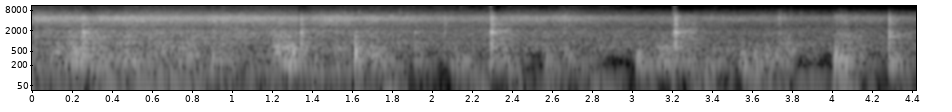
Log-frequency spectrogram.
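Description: Masala with potatoes sizzling in oil in a metal pot as a spoon stirs it, being fried with a little water so it doesn't catch. The sizzle dies down over the second half, and the spoon knocks sharply against the pot twice.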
